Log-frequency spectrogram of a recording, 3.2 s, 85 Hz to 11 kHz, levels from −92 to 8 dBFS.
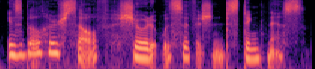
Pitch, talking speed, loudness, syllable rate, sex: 215 Hz, 135 wpm, -17 LUFS, 5.1 syllables/s, female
